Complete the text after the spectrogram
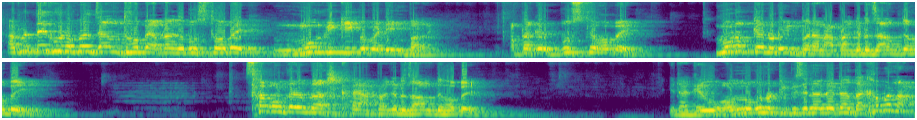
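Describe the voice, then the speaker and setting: Man spoofing a hyped-up TV reporter: high, shouty, repetitive, echoey room. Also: animated, fast talker, pauses often. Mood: frantic hype. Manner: pushy, repetitive, shouting hype. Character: overexcited shouting male TV news reporter.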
